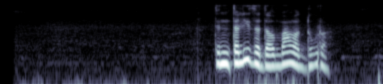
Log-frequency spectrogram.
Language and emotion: Russian, angry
